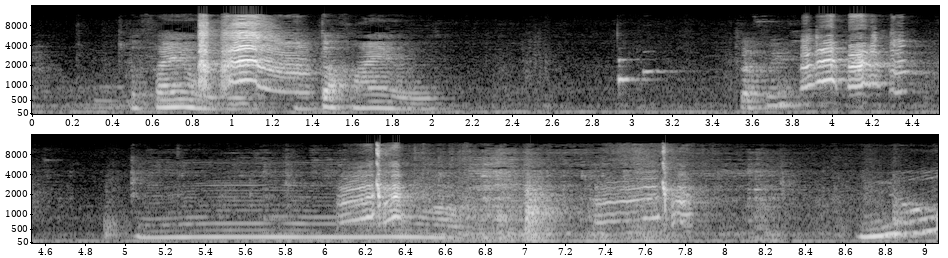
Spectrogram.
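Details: Pet rainbow lorikeet talking indoors: bursts of scratchy, speech-like syllables and a long level nasal tone. Dishes and cutlery clatter nearby.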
